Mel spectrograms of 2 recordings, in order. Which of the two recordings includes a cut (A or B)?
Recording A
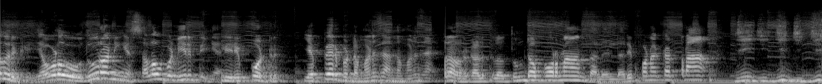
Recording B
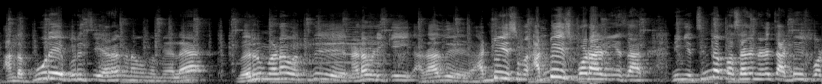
A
